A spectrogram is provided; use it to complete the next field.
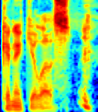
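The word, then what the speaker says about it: Keniclius: his name was stavos caniculus coniclius some actors pronounce it coniculus it's like nuclear uh yeah um and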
